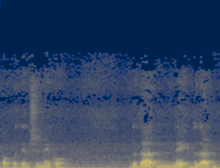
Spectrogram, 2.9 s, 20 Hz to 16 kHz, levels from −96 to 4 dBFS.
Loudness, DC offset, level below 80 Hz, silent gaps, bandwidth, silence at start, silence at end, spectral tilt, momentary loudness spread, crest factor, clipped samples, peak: -21 LUFS; under 0.1%; -34 dBFS; none; 10.5 kHz; 0 s; 0 s; -8 dB/octave; 21 LU; 18 dB; under 0.1%; -2 dBFS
